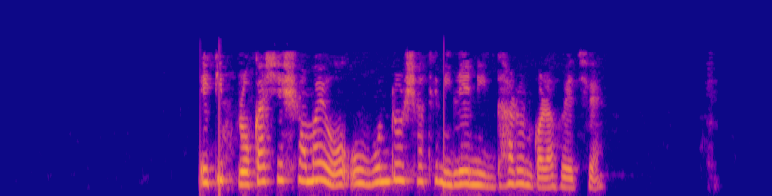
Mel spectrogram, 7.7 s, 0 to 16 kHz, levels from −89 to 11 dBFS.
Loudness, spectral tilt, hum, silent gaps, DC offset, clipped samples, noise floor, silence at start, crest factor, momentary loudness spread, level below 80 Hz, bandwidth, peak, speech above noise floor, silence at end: -17 LUFS; -6.5 dB/octave; none; none; under 0.1%; under 0.1%; -88 dBFS; 2 s; 18 dB; 8 LU; -58 dBFS; 6 kHz; -2 dBFS; 71 dB; 1.7 s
